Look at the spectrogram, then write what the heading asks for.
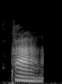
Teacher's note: So 방, this word for room, there's a little bit of aspiration, a little bit of air coming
